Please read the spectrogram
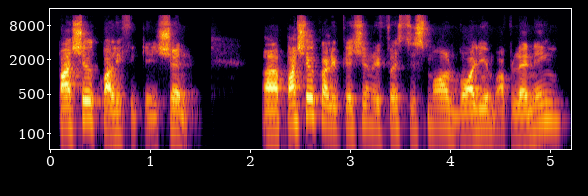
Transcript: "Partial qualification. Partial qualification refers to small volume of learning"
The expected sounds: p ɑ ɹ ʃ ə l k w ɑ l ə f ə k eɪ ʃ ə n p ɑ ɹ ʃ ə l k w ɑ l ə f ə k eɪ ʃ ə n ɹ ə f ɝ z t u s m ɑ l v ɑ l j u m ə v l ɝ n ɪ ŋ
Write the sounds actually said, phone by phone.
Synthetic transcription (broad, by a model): p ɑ ʃ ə l k w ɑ l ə f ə k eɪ ʃ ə n p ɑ ʃ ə l k w ɑ l ə f ə k eɪ ʃ ə n ɹ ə f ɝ s t u s m ɑ l v ɑ l j u m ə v l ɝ n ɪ ŋ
